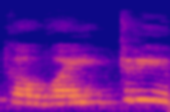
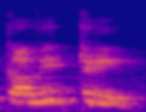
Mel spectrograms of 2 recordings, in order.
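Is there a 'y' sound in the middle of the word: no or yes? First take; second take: yes; no. First: It is said kavayitri, with a y sound. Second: It is said kavitri, without a y sound. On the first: The speaker calls it right. "लेकिन कवयित्री होता है" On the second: The speaker calls it wrong. "कवित्री बोलने में ये आवाज आती है, लेकिन कवयित्री होता है"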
